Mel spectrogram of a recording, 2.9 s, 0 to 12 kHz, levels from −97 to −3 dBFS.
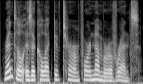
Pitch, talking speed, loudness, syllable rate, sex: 180 Hz, 210 wpm, -18 LUFS, 5.6 syllables/s, female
